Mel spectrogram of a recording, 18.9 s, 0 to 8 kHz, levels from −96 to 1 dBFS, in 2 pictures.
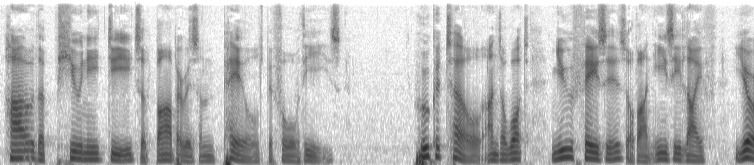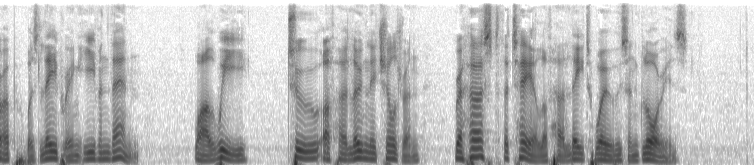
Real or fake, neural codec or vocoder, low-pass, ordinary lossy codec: fake; vocoder, 22.05 kHz, 80 mel bands, Vocos; 7.2 kHz; AAC, 48 kbps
